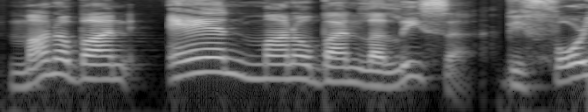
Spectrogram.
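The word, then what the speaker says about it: Manobal: clarification at one point Lisa's last name is spelled with an L but is pronounced with an N now the reason we're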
